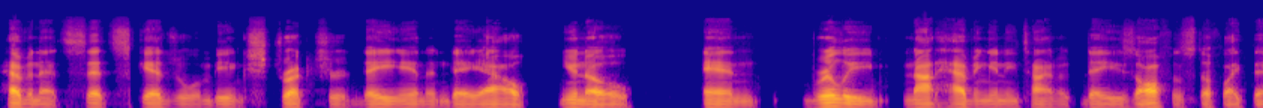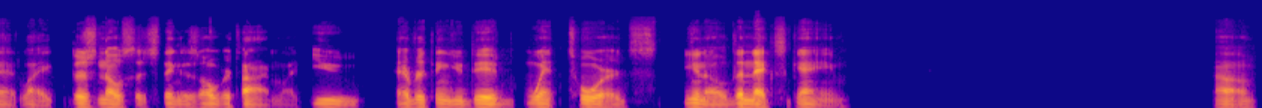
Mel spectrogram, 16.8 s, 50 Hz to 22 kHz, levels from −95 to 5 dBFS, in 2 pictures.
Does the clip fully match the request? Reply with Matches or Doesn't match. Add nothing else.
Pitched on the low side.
Matches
